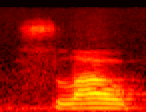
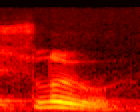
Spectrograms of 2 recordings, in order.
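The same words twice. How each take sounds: First: Slough is said the way the poet said it. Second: Slough is said the North Dakota way. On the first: This is how the poet said the name. "I know she pronounced it that way" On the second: This is how people in North Dakota say it. "I'm from North Dakota, and we'd say Slough"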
